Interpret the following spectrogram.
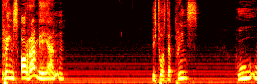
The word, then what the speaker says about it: Oranmiyan: Now, Oramiyan, my brother, my sister, is spelled O-R-A-M, yes, O-R-A-N-M-I-Y-A-N. Oramiyan.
